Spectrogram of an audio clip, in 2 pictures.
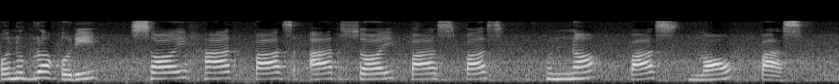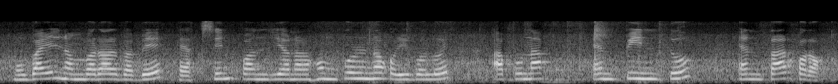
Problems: none marked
